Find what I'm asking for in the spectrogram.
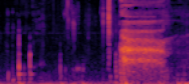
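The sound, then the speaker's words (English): A sip of a drink: a few small mouth clicks, then a sustained noisy sip lasting about half a second. “So, you know, I'll take a sip here”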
